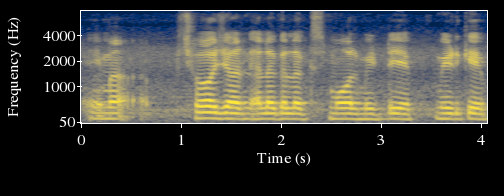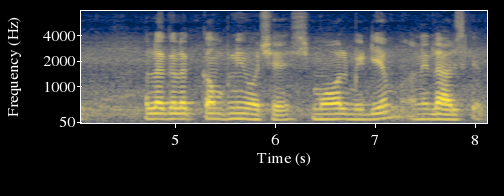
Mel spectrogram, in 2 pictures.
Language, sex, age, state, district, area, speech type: Gujarati, male, 30-45, Gujarat, Surat, urban, spontaneous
